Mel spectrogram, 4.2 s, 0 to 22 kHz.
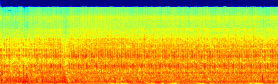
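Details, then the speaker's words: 2010 Toyota Innova idling after alternator pulley work: even, smooth idle hum with no squeal, chirp or rattle from the belt end; the earlier noise is gone and the engine idles normally. "So ayun mga kauto, wala nang ingay. So okay na mga kauto."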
